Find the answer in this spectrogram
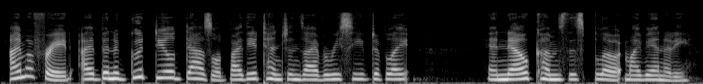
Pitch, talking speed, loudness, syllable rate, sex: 235 Hz, 220 wpm, -16 LUFS, 5.8 syllables/s, female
